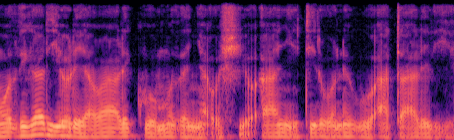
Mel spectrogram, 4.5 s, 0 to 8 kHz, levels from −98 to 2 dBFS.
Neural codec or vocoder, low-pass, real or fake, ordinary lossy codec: vocoder, 22.05 kHz, 80 mel bands, WaveNeXt; 7.2 kHz; fake; none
